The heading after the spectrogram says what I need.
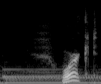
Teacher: No vibration. Because your throat is quiet, the ED ending also wants to be quiet and hard. It becomes a T sound.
